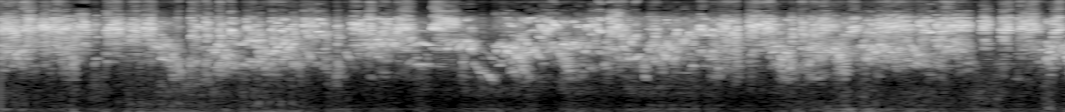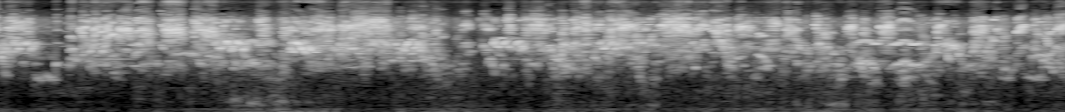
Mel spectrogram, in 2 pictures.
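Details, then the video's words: Several pet budgerigars, a budgie family, produce an unbroken wash of high, scratchy chirping and twittering, nearly constant in loudness throughout. "Cute Budgies Chirping Sounds"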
